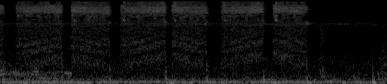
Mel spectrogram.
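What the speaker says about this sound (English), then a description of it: "I did try some new spray techniques." A spray gun applies Cerakote coating to a Honda race car's custom exhaust, a steady close hiss broken by short regular pauses between passes, roughly six bursts in quick succession.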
